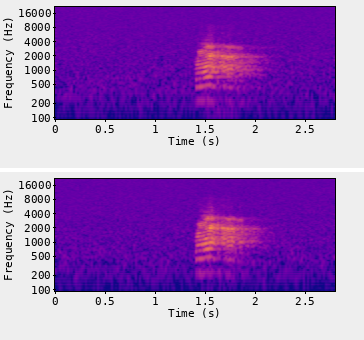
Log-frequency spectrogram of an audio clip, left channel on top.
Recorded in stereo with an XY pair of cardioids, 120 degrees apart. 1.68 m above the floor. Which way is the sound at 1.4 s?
5° left.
